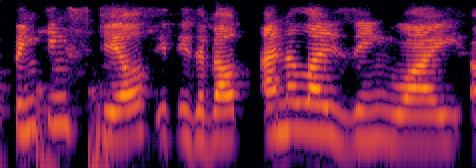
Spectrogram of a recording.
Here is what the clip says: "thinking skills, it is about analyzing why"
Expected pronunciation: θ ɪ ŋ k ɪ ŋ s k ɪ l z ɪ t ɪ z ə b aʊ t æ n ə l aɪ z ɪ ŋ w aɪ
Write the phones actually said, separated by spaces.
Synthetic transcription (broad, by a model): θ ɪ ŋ k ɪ ŋ s k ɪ l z ɪ t ɪ z ə b aʊ t æ n ə l aɪ z ɪ ŋ w aɪ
